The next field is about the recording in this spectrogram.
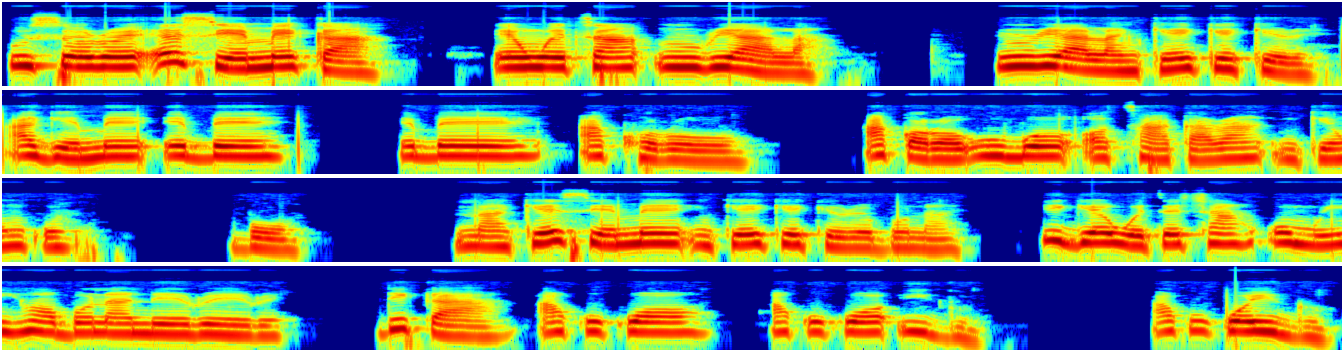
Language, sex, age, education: Igbo, female, 46-60, tertiary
